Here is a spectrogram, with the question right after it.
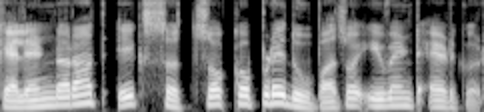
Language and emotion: Goan Konkani, neutral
